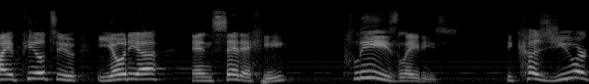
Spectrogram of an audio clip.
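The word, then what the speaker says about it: Syntyche: In fact, Paul talks about two ladies in the church, and here's how you pronounce their names. It's Euodia and Sedehi. That's how you actually pronounce these names.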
